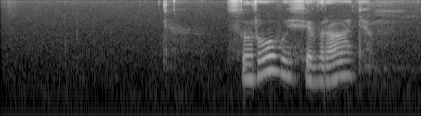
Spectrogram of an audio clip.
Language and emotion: Russian, sad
